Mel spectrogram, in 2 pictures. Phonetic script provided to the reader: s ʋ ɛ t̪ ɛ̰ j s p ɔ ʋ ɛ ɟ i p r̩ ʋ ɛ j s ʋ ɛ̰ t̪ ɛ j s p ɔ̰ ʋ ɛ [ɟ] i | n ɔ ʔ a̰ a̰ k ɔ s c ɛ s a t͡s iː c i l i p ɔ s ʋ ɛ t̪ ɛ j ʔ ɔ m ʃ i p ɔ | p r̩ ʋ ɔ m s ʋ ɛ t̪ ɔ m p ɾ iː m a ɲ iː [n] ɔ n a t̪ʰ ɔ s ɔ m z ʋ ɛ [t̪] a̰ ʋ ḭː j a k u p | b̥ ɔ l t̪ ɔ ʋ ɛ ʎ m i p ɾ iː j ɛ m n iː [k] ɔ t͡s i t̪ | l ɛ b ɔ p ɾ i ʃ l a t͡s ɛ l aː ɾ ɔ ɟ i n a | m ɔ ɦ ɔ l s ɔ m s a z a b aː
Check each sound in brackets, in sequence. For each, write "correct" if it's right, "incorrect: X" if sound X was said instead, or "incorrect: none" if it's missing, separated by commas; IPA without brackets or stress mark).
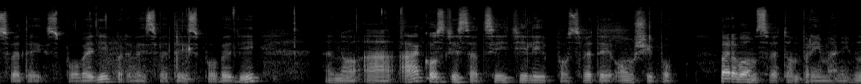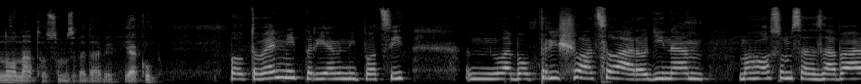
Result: correct, correct, incorrect: d̪, incorrect: p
